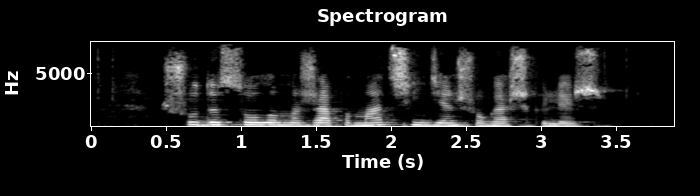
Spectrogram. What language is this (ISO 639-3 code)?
chm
